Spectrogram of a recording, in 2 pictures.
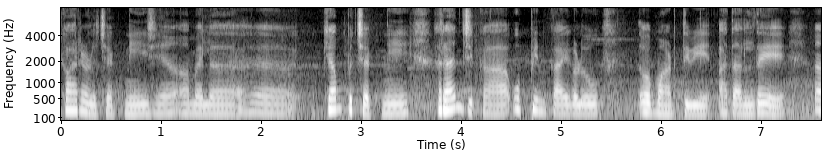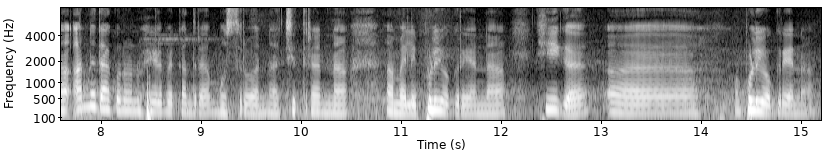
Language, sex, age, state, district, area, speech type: Kannada, female, 45-60, Karnataka, Dharwad, rural, spontaneous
